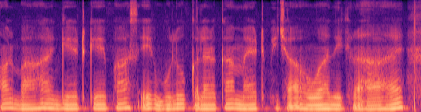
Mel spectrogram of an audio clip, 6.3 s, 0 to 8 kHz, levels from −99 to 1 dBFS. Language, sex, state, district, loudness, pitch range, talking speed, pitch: Hindi, male, Jharkhand, Ranchi, -17 LUFS, 105-115 Hz, 135 wpm, 110 Hz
